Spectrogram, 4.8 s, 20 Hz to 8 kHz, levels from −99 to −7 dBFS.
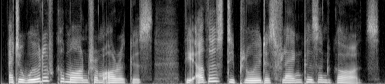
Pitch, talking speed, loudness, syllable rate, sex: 210 Hz, 175 wpm, -17 LUFS, 4.8 syllables/s, female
